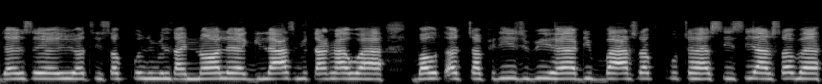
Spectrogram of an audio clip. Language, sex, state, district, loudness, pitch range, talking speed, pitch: Maithili, male, Bihar, Darbhanga, -17 LUFS, 255-265 Hz, 225 wpm, 260 Hz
